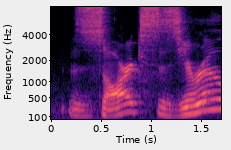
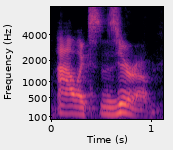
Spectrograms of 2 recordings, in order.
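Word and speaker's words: XARX0: to be something like Xarcs zero or something, which admittedly, it's weird, but I do kind of like the way it's actually supposed to be pronounced, though, is Alex. Well, Alex zero.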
